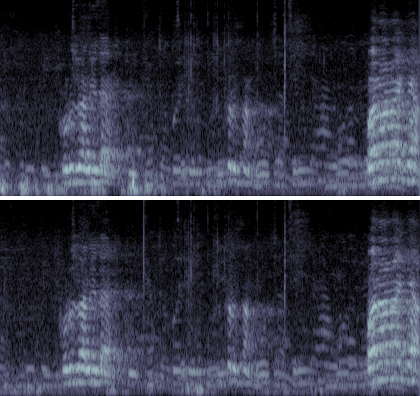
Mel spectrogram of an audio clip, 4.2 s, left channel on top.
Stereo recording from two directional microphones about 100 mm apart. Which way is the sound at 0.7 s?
30° right (ahead or behind).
